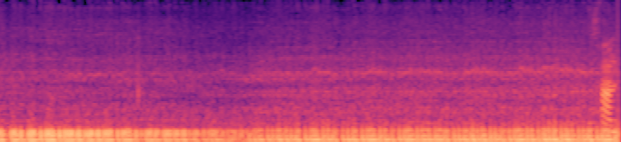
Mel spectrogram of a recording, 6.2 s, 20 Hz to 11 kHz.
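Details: Honda CB600F Hornet inline four after replacing cooked regulator rectifier and burst fuel line, charging about 14.3 V: even, steady burble with no knocks or missing beats; normal running.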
